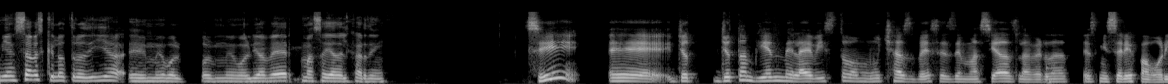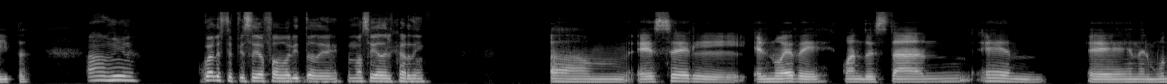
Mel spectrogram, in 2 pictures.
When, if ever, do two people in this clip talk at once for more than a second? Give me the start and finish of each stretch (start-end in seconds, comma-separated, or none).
none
